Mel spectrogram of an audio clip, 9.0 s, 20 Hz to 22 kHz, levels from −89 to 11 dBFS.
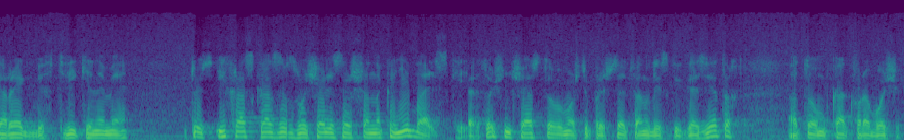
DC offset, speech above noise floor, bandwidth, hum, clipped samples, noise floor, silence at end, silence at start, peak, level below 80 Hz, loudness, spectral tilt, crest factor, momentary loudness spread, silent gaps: under 0.1%; 21 dB; 13.5 kHz; none; under 0.1%; -41 dBFS; 0 s; 0 s; -8 dBFS; -42 dBFS; -21 LUFS; -9 dB/octave; 12 dB; 7 LU; none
